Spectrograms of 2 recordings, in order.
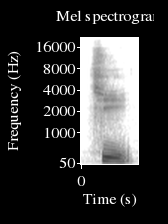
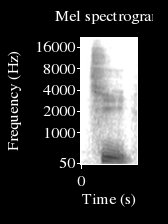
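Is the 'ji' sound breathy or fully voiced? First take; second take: breathy; breathy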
